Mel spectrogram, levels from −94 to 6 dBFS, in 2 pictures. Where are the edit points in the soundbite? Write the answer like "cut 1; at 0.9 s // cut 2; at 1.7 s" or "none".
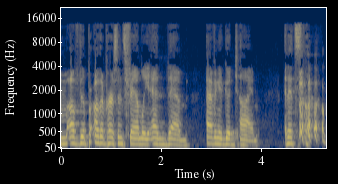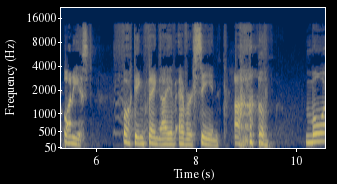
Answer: cut 1; at 4.3 s // cut 2; at 8.7 s

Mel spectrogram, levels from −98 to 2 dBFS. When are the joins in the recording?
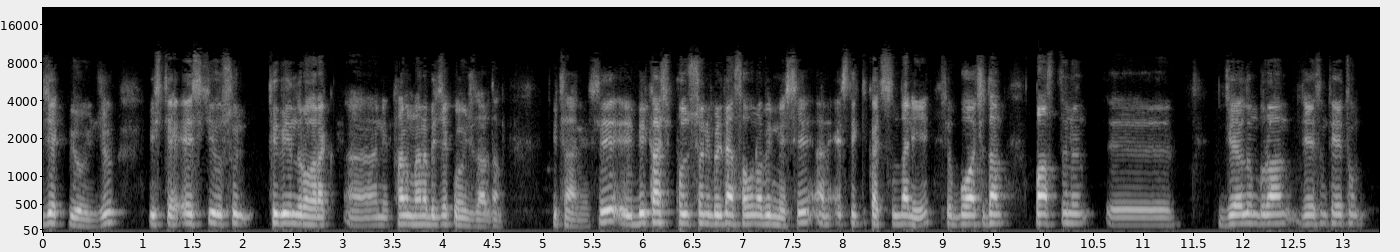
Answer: cut 1; at 9.0 s

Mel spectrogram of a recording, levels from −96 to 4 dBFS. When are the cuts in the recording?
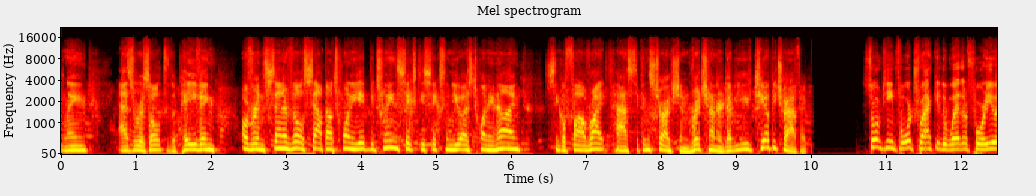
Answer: none

